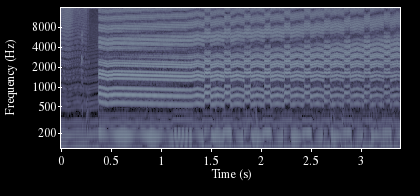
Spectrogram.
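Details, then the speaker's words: Australian Commodore 64 running a game: the music is a harsh, buzzy cacophony with warped, unstable tones instead of clean notes, from a faulty SID sound chip. "Yeah, that's a poorly SID chip. That is a poorly SID chip."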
